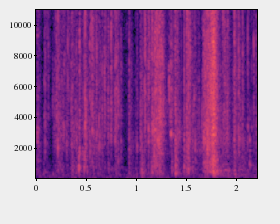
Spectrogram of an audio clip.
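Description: Foil wrapper of a Panini Prizm Choice basketball card pack crinkling as hands open it. The crackling rustle is uneven, with its loudest bursts about a second in and again near the end.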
